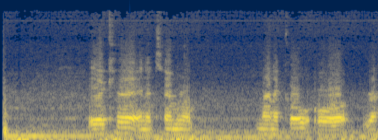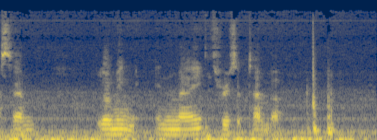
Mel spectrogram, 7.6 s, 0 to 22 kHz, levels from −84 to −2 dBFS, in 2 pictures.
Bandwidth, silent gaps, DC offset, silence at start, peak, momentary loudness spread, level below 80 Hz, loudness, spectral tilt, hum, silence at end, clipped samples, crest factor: 17 kHz; none; under 0.1%; 0 s; 0 dBFS; 14 LU; -24 dBFS; -13 LUFS; -6 dB/octave; none; 0 s; under 0.1%; 12 dB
